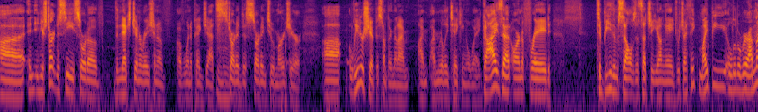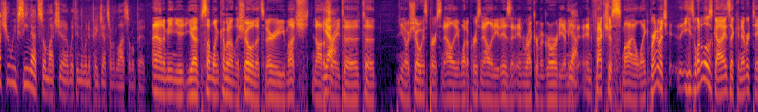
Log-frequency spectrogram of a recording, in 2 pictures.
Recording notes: Live at Jets Development Camp.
